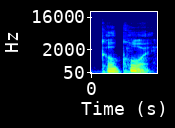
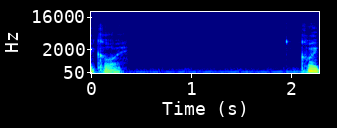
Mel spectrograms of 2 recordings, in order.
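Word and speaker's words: Khoikhoi: Did I say it right? Cocoy Kokoy or is it Koi Koi? Koi Koi.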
